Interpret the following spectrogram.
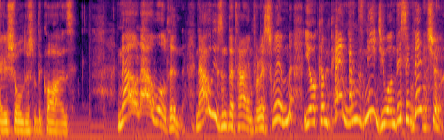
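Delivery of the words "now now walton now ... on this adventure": high, bright little creature voice; squeaky, chipper cartoon sidekick; cheery crab voice. Crab companion speaks to Walt.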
